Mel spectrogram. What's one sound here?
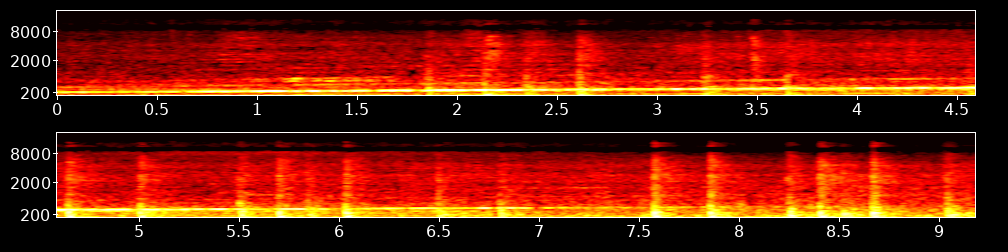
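Train wheels clack over rail joints, faster and faster.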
